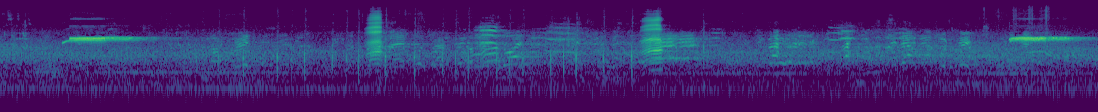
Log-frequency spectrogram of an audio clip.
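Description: A referee's whistle blows sharply outdoors.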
